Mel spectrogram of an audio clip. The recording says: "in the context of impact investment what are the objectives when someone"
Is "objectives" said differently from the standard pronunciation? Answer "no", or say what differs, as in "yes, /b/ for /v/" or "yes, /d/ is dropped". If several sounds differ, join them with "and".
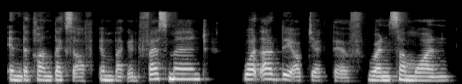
yes, /z/ is dropped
